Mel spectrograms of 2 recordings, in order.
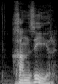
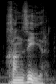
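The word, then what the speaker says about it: ħanżir: So once again, we have khanzir or khobs. So the letter on its own is pronounced ch. So we have khanzir, khobs.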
